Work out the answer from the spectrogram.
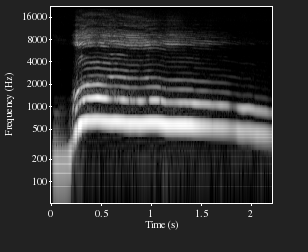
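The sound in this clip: A single drawn-out, howl-like bark from a small dog of about 22 pounds. It opens low, jumps sharply upward, then holds a clear, loud tone that slowly sinks toward the end.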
